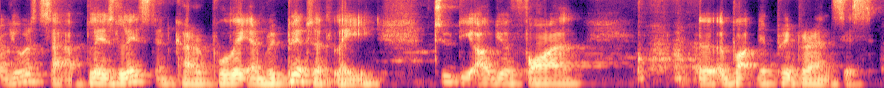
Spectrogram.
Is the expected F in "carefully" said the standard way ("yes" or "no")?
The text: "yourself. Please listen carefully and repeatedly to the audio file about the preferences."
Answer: no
